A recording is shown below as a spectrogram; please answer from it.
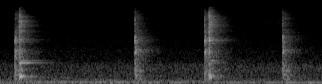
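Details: John Deere LX279 mower after rewiring the PTO to run through the headlight switch, ignition on: several sharp, crisp metallic clicks as the electric PTO clutch locks in cleanly, no grinding or chatter; normal engagement.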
